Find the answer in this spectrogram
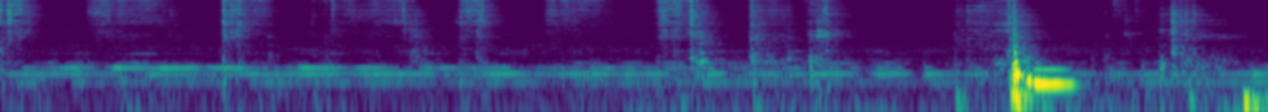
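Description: Oracle cards being shuffled and handled: soft, irregular flicks and snaps of card stock, with a louder one about five seconds in. Quiet background music of steady held notes runs underneath.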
